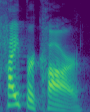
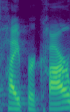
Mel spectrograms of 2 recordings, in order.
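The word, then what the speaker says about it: Hipercar: revealed its first ev its name looks like hipper car which stands for high performance carbon reduction but we think it's pronounced hypercar it comes in either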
